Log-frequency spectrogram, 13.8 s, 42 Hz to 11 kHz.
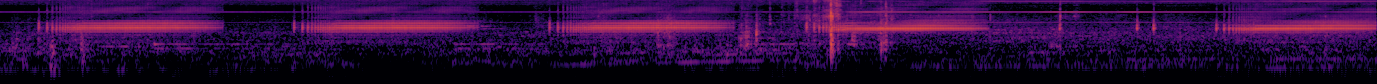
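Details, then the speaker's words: BMW 335i N54 electric water pump, activated by holding the gas pedal for 10 seconds, gives a high, shrill screech in two-second bursts every few seconds; the pump is trying but failing to move coolant to the reservoir. "So I'm pretty sure you guys heard that, but that's my water pump trying to pump coolant into my reservoir. One way to tell is that, obviously if you hear that noise, you know it's toast."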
